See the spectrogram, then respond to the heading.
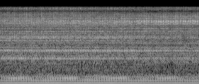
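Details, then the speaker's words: Grinder with a newly fitted wire wheel, just switched on: steady high whine with fine hissy scratching as loose wire bristles hit the guard. "of those little wire things are hitting right here down maybe I can flip off those wires"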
